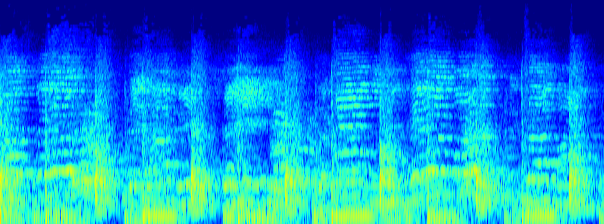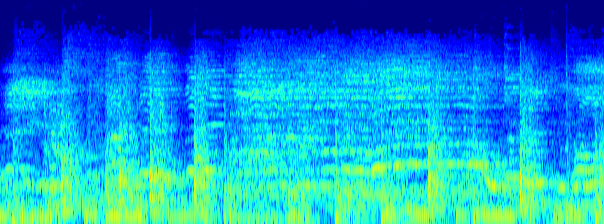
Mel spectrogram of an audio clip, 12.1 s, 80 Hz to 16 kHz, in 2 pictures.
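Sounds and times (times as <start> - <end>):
congregation singing gospel: 0.0 - 12.0
instrumental backing with beat: 0.0 - 12.0.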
